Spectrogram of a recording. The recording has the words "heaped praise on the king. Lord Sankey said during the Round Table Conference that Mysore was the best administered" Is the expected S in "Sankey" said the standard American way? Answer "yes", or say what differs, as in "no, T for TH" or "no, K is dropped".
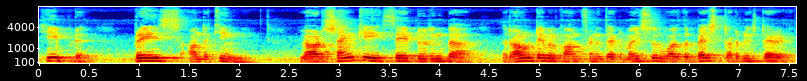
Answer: no, SH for S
